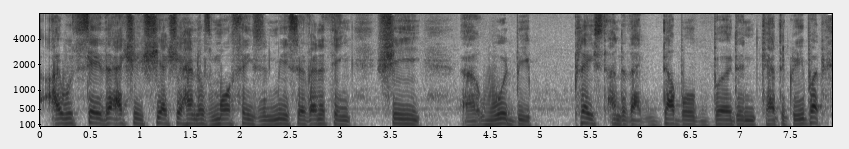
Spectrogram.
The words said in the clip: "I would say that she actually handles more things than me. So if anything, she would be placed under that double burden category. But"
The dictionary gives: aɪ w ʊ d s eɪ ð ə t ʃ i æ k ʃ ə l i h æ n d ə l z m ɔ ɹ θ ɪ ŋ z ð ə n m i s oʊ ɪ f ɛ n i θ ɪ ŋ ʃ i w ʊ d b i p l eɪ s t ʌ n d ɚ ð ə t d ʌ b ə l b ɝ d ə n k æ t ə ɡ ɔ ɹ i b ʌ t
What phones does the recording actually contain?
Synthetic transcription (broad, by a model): aɪ w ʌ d s eɪ ð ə t ʃ i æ k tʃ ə l i h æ n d l z m ɔ ɹ θ ɪ ŋ z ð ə n m i s oʊ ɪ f ɛ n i θ ɪ ŋ ʃ i w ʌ d b i p l eɪ s t ʌ n d ɚ ð ə t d ʌ b l b ɝ d n k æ t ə ɡ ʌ ɹ i b ʌ t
